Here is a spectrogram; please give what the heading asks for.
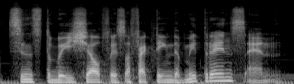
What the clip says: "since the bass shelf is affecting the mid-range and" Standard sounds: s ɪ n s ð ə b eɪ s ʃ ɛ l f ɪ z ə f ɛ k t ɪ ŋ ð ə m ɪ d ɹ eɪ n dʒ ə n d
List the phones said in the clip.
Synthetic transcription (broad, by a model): s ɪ n s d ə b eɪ ʃ ɛ l f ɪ s ə f ɛ k t ɪ ŋ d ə m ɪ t ɹ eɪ n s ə n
